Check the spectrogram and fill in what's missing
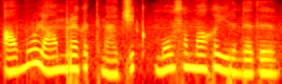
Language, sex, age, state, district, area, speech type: Tamil, female, 18-30, Tamil Nadu, Sivaganga, rural, read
